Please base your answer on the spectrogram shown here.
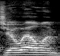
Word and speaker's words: Joel: I never realized that JoEllen beads name was spelled just like mine Joel but he pronounces Joelle and I forget where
